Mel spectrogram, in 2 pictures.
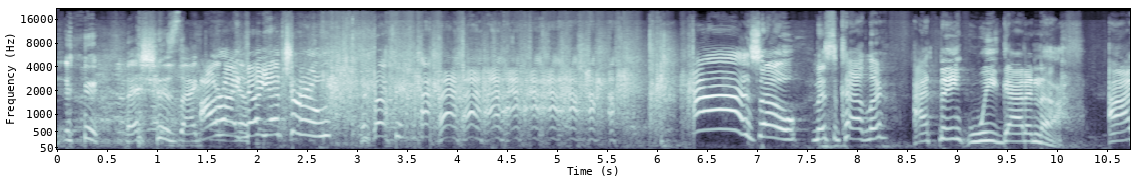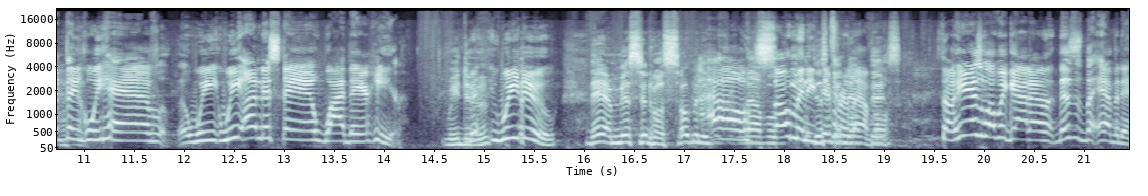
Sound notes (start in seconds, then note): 1.8 audience applauds; 3.0 judge laughs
